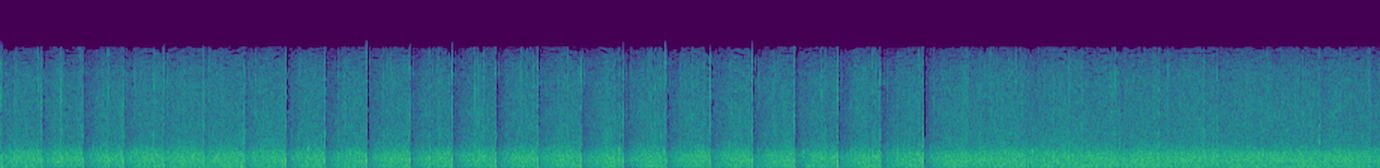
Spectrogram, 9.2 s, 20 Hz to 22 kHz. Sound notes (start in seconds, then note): 2.8 applause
